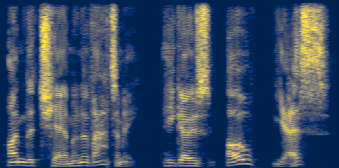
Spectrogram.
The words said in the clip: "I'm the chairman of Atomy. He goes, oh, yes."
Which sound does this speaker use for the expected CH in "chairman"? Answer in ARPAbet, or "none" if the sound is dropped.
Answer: CH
